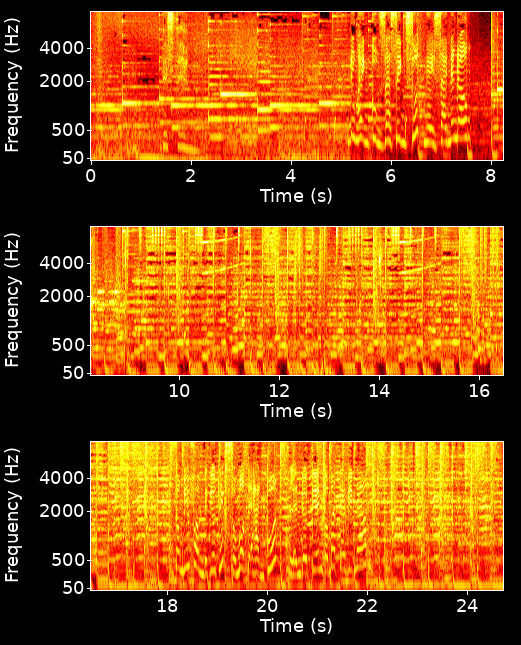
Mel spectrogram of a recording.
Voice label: North Female, North Vietnamese; The Saem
